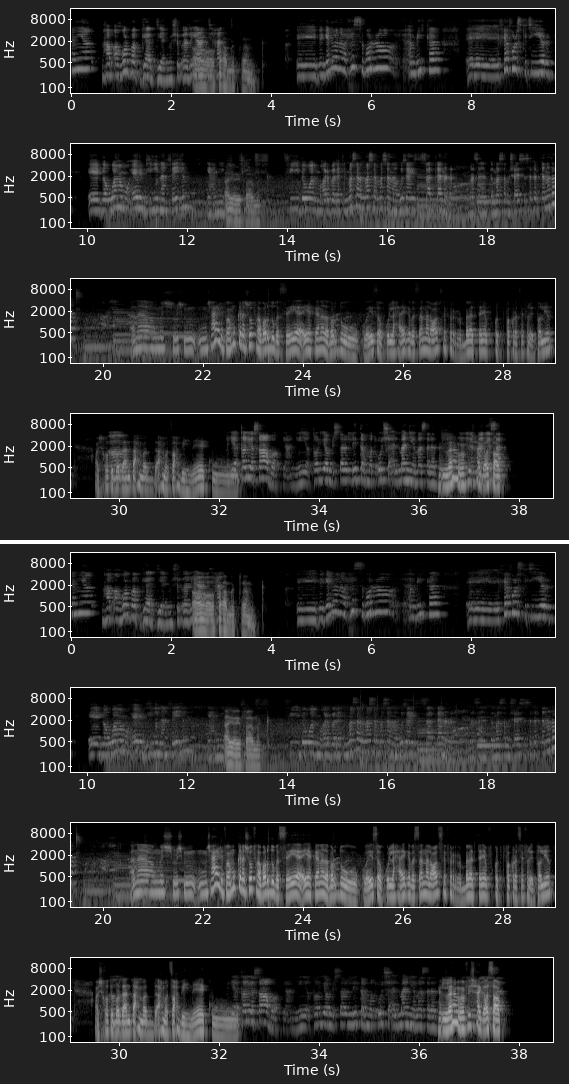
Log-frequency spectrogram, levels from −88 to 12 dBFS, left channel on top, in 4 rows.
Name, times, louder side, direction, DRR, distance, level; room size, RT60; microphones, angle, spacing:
voice 1, 0.0-3.1 4.3-9.7 10.0-12.1 12.4-13.6 14.0-17.3 17.6-19.5 29.8-30.2 32.1-36.5 36.8-37.6, left 3 dB, 60° left, 1.2 m, -48 dB
voice 2, 2.4-3.7 12.7-13.5 20.5-29.2 29.5-32.4 36.4-37.6, right 6 dB, 55° right, 0.3 m, -36 dB
sound 1, 10.3-25.6, right 2 dB, 35° right, 1.0 m, -59 dB
sound 2, 15.6-22.3, right 1 dB, 10° left, 1.2 m, -55 dB
9.3 x 7.9 x 2.2 m
head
